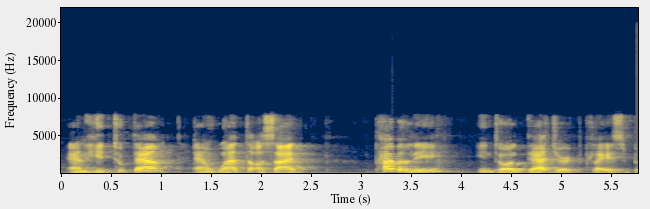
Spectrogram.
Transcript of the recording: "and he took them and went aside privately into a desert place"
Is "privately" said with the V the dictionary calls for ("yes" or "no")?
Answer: no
